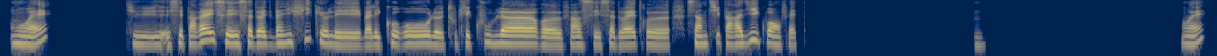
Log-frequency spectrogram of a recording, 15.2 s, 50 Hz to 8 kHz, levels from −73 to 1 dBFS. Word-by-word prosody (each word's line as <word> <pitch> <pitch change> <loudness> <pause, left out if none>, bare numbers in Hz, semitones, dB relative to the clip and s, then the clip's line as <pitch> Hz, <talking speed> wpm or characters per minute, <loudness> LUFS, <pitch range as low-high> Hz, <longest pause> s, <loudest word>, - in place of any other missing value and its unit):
Ouais, 160 - +1 1.0
tu 165 - -8
et 145 -2 -5
c'est 165 - 0
pareil, 195 +8 +4
c'est 170 -5 +3
ça 170 +1 +3
doit 160 0 +2
être 150 -2 -7
magnifique, 185 +7 -2
heu, 165 - 0
les, 140 -3 0
bah, 140 +1 +1
les 145 0 -3
coraux, 160 +2 -2
le 145 -3 -1
toutes - - -8
les 165 - 0
couleurs, 160 -2 +3
heu, 135 -1 +1
enfin 145 +3 -3
c'est 140 0 0
ça 145 +2 0
doit 145 0 0
être, 150 +1 -1
heu, 135 -1 -2 0.2
c'est 160 - +1
un 155 - -2
petit 180 - -1
paradis 160 +7 +1
quoi 165 -4 0
en 145 - -2
fait. 135 0 -8 2.1
Mmh. 135 -1 -19 2.5
Ouais. 155 - -3
155 Hz, 140 wpm, -21 LUFS, 145-165 Hz, 2.5 s, pareil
